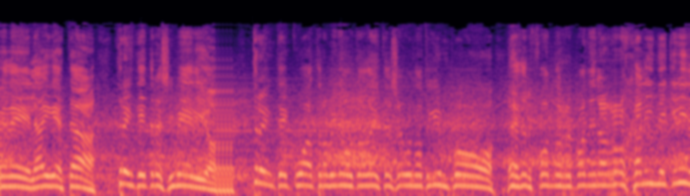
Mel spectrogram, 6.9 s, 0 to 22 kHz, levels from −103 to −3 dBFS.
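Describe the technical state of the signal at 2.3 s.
At 2.3 s the signal is inside a run of repeated frames lasting from 2.17 to 2.33 s. A 40 ms block of compressed audio, probably two frames, plays four extra times, adding 160 ms and a stutter. A spectrogram shows identical 40 ms tiles.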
